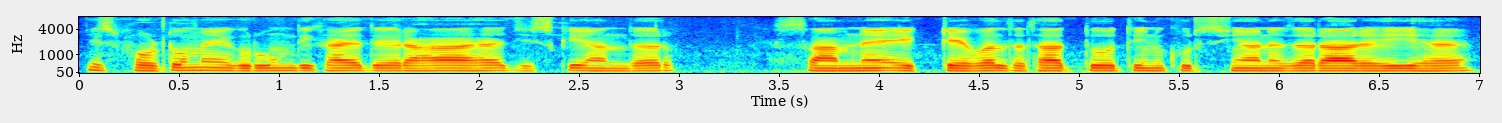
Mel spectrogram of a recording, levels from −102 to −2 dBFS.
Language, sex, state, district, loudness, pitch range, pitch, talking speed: Hindi, male, Jharkhand, Deoghar, -18 LUFS, 135-140 Hz, 140 Hz, 190 wpm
